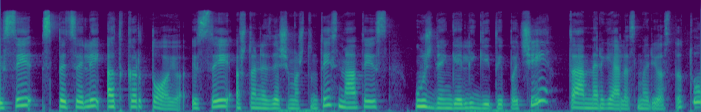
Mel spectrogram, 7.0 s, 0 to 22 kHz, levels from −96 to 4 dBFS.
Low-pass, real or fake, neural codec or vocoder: 14.4 kHz; real; none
